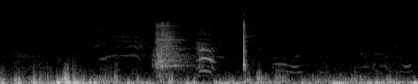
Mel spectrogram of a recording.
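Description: Wind rumbling on the microphone on an open court, with a few short high calls that rise and fall in the middle and a single sharp knock about two and a half seconds in.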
